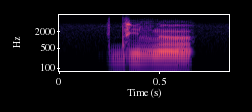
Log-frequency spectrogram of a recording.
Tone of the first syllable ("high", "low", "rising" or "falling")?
low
